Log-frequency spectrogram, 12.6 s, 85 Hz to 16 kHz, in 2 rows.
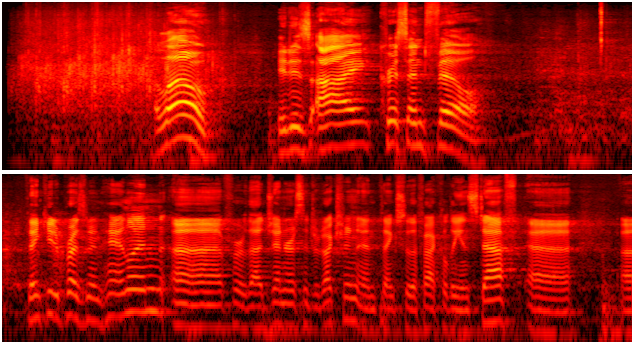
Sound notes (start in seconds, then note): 0.0 audience applauds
